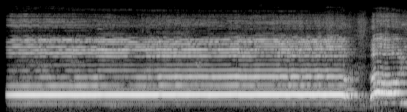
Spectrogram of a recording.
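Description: A single voice holds one long, steady chanted note for about five seconds, then breaks off into short loud shouted calls near the end: the opening of a haka.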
